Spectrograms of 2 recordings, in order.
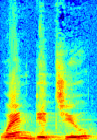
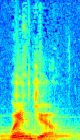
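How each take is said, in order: First: Each word of 'did you' is said in full. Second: 'Did you' is reduced to a single 'ja' sound.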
